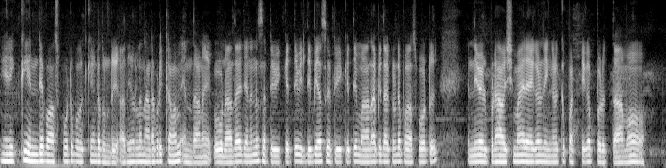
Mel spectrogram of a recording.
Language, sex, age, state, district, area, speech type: Malayalam, male, 30-45, Kerala, Malappuram, rural, read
